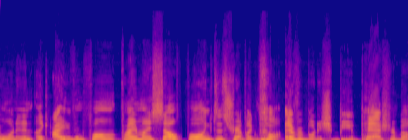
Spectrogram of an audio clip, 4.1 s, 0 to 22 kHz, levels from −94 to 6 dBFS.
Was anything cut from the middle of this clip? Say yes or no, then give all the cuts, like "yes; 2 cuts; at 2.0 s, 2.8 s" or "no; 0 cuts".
yes; 1 cut; at 1.8 s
